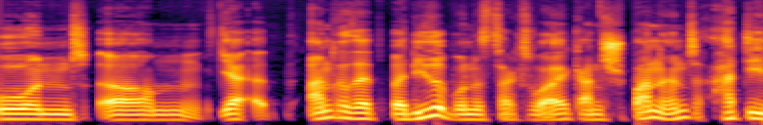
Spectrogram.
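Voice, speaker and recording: With a dry, close sound and no echo, a man at medium pitch speaks at a moderate pace with ordinary pitch variation. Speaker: political science doctoral researcher. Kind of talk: casual chat. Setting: studio.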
